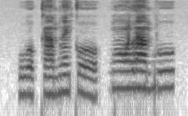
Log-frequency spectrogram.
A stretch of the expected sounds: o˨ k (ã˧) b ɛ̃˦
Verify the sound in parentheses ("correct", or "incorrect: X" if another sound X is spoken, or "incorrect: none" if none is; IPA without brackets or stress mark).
correct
